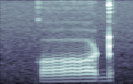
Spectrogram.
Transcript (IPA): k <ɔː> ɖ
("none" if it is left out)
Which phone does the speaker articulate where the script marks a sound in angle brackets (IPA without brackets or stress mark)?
ɔː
